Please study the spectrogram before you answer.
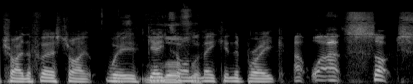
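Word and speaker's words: Gaëtan: He accelerates as how do you pronounce him? Gaeton.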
